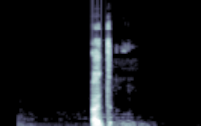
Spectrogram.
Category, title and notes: Sound effects > Other
ta-sisme
arabic, male, voice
